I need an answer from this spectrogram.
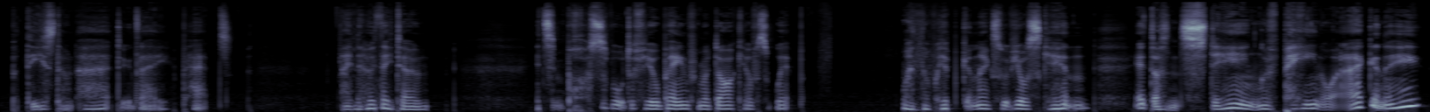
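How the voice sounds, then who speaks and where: For intimate ASMR roleplay, a man voices a possessive, sadistic dark elf slave master with a British accent. Speaking unhurriedly in a gravelly, creaky mid-range voice, he sounds close and dry with no echo. He taunts condescendingly, lingering over every threat.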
